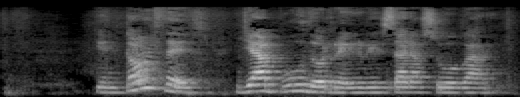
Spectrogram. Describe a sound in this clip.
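A young girl sings close by in a high voice.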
